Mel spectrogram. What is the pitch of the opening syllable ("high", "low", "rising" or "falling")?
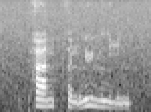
high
